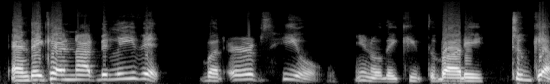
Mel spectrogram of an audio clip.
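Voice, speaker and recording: A woman speaks at a fairly slow pace with a fairly high pitch and very wide pitch swings. Her tone is dark and mellow, and the sound is dry and close with no echo. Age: 90s. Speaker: naturopathic doctor. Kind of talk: casual group discussion. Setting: video call.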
